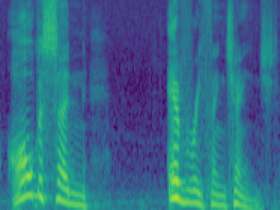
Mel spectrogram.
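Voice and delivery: soft, low, hushed build-up; whispered suspense; hushed storytelling. Acted. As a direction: draw them in quietly. Preacher drops to hush.

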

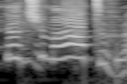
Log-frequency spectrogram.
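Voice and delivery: high mock threat from a kid; angry daughter. Imitating his daughter threatening dad after the ride. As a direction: threaten like a cross little girl. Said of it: "E aí, Ana?".

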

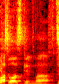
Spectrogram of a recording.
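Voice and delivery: put-on slow, low, broken German with a Russian accent. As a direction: scold like a Russian dentist. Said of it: "Natürlich hat er einen russischen Akzent".

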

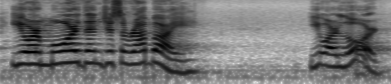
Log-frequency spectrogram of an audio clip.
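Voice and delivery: usual speaking voice

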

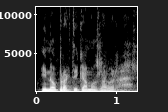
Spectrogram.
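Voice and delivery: ordinary delivery

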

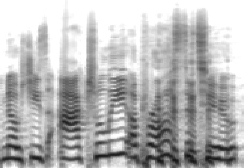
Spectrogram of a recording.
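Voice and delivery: loud laughing "no, she's actually"; laughing insistence. Retold or imitated. Laughing as she insists to her friend.

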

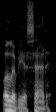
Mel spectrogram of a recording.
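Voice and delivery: ordinary delivery, nothing marked

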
